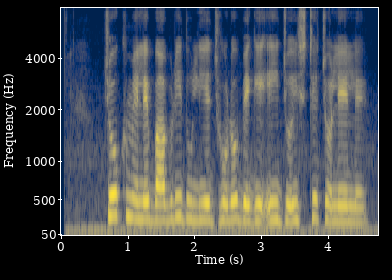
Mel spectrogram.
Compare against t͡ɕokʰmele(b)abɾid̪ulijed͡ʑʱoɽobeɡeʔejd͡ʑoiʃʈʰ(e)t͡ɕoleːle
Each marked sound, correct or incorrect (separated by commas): correct, correct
